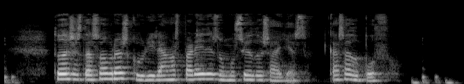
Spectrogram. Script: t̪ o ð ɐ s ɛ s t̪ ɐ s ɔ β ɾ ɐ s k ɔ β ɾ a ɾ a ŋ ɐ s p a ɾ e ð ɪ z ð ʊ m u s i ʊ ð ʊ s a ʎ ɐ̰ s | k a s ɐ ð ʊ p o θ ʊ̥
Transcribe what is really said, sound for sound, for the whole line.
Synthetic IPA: t̪ o ð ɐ s ɛ s t̪ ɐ s ɔ β ɾ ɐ s k u β ɾ i ɾ a ŋ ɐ s p a ɾ e ð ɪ z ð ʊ m u s e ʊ ð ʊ s a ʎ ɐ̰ s | k a s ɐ ð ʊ p o θ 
